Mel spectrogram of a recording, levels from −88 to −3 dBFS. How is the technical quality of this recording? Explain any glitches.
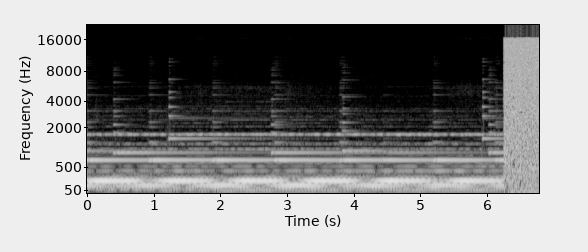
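The music has one clear fault, right at the end. From 6.25 s to 6.78 s, the samples are built from the wrong bytes. The reader misaligns or swaps the bytes of each sample, so the fast-changing low bits become the large values. The result is a burst of loud, harsh broadband noise replacing the music.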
